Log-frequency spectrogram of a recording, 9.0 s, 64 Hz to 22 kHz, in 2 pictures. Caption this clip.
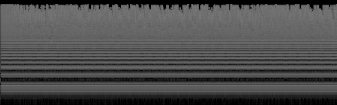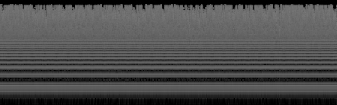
Transistor Organ Violin - F3
Sample of an old combo organ set to its "Violin" setting.
Recorded with a DI-Box and a RME Babyface using Cubase.
Have fun!
70s, analog, analogue, combo-organ, electric-organ, electronic-organ, raw, sample, string-emulation, strings, transistor-organ, vibrato, vintage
